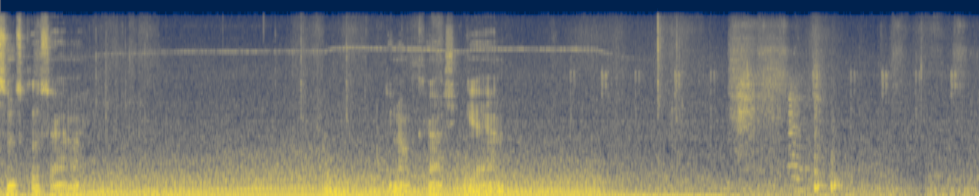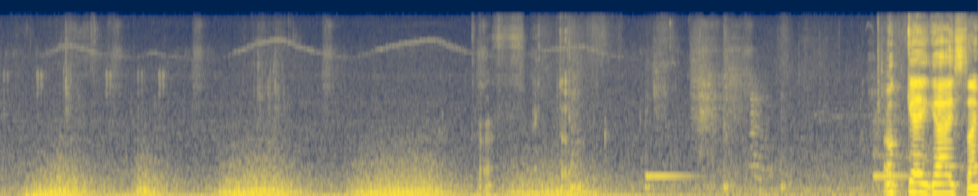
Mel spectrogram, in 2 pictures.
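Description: A truck engine rumbles steadily and changes pitch as it shifts gears.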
